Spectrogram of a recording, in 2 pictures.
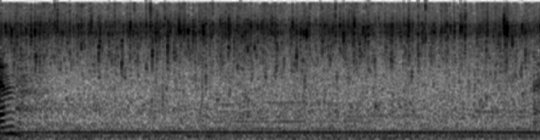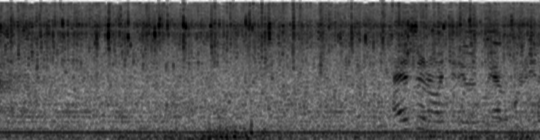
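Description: Water splashing steadily in a tiered stone fountain, with a steady low hum under it. A brief low rumble comes about eight seconds in.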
